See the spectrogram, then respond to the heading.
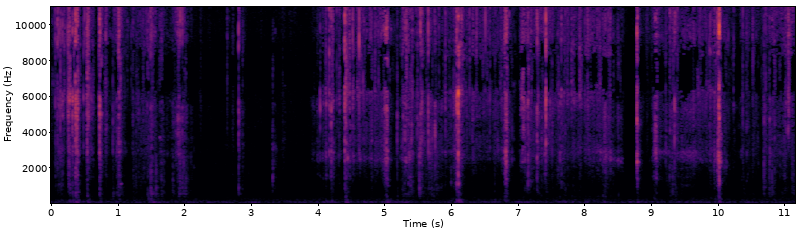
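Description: A utility blade shaves flakes off a solid orange bar of soap held in the hand, making dry, bright scraping and crinkly carving strokes. The shaves come in short bursts with a quiet pause early on, then continue in a steady run of scrapes with a few sharper cuts.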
